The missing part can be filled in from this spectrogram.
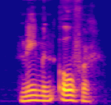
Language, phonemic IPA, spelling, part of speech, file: Dutch, /ˈnemə(n) ˈovər/, nemen over, verb, Nl-nemen over.ogg
- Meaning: inflection of overnemen: 1. plural present indicative 2. plural present subjunctive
